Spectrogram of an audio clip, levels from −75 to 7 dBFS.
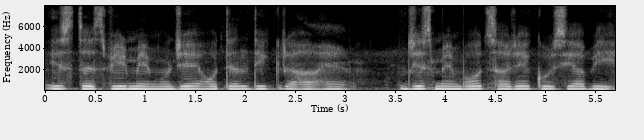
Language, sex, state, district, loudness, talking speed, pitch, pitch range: Hindi, female, Arunachal Pradesh, Papum Pare, -13 LUFS, 145 wpm, 230 Hz, 225-235 Hz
